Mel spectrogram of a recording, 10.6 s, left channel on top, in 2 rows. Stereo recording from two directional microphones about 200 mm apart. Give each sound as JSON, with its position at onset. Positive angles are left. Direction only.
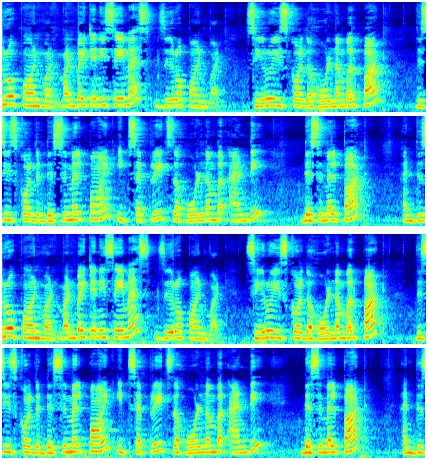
{"t": 0.0, "sound": "a woman's voice", "side_deg": -50}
